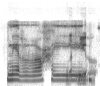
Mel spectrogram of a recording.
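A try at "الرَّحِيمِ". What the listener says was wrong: Ditebalkan.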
